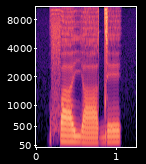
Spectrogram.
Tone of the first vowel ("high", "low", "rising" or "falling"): high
